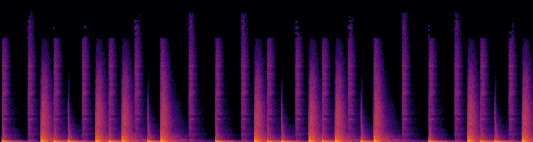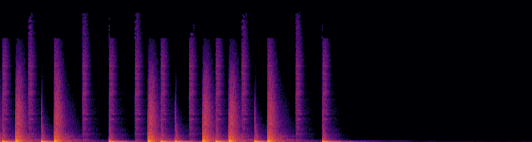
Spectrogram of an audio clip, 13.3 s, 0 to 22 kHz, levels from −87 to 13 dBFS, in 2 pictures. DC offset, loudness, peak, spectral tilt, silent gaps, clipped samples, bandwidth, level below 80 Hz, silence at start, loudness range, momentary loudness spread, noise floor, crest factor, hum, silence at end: under 0.1%; -20 LUFS; -2 dBFS; -6.5 dB/octave; none; under 0.1%; 15.5 kHz; -22 dBFS; 0 s; 3 LU; 8 LU; -86 dBFS; 18 dB; none; 2.4 s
